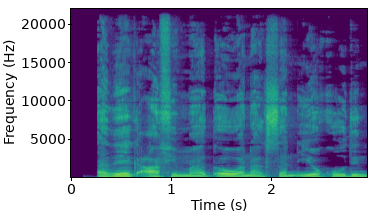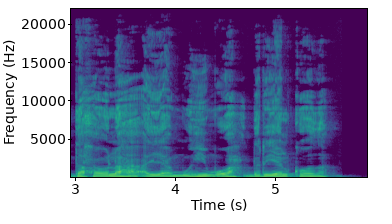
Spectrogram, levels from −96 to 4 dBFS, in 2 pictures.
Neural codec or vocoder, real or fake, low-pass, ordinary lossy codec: none; real; none; none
